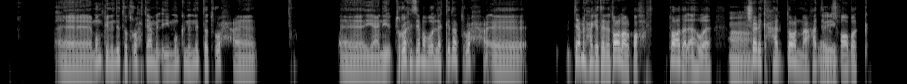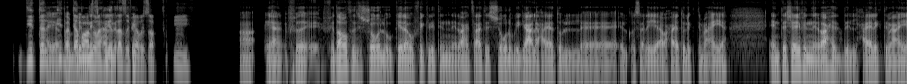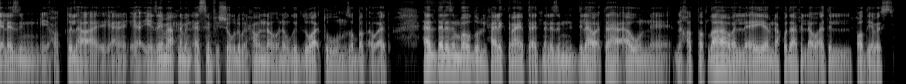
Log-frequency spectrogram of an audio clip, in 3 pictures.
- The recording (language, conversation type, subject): Arabic, podcast, إزاي بتقسّم المهام الكبيرة لخطوات صغيرة؟
- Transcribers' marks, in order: tsk; other background noise; background speech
